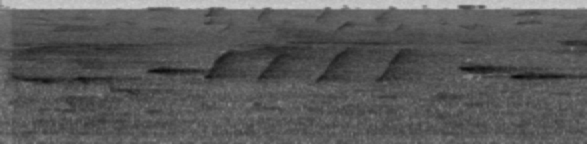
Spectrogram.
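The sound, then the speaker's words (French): A male white-rumped shama sings: clear whistled notes, then a run of four quick rising sweeps, and more high whistles at the end, with no voices. “Le shama à croupion blanc”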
